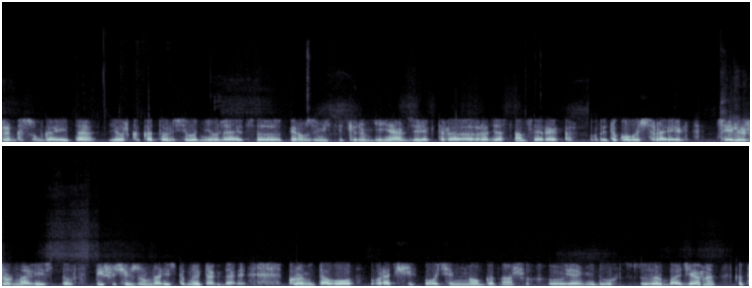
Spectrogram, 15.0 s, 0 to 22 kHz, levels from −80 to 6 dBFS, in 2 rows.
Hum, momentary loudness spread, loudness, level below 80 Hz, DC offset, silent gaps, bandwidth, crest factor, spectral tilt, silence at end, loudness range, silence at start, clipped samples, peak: none; 8 LU; -16 LUFS; -60 dBFS; under 0.1%; none; 6.8 kHz; 16 dB; -6.5 dB/octave; 0.05 s; 2 LU; 0 s; under 0.1%; 0 dBFS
